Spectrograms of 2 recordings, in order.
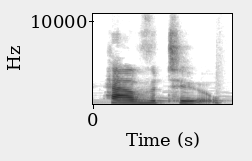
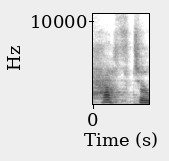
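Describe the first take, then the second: First: The word 'have' ends with a V sound. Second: The word 'have' ends with an F sound. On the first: The speaker calls it wrong. "not have to" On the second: The speaker calls it right. "It's not have with this V sound that we've probably all been taught, but half"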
